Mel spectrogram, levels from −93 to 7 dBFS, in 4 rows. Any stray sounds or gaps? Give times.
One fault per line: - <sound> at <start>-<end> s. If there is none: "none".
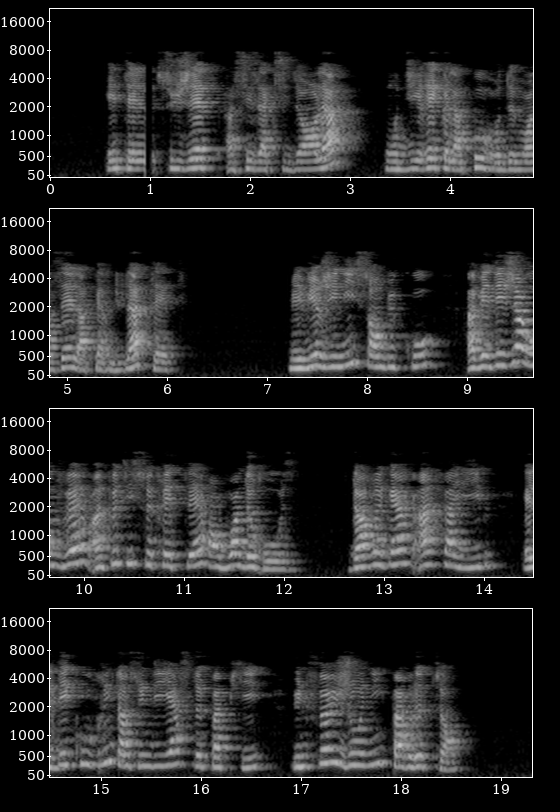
- dropout at 1.0-1.0 s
